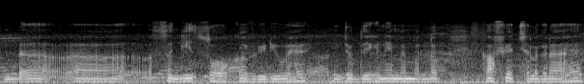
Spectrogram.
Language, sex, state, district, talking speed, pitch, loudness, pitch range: Hindi, male, Punjab, Kapurthala, 155 wpm, 130 Hz, -17 LUFS, 125-135 Hz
